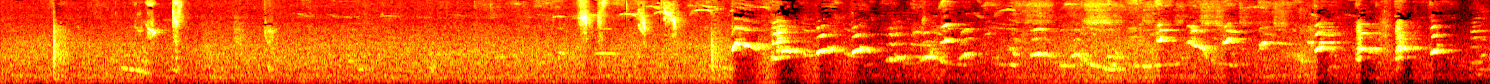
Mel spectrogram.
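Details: Red-brown Border Collie giving quick high whimpers and short yelping squeaks, bunched densely through the second half, after a first half filled with broadband rustling and handling noise.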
